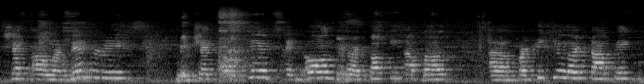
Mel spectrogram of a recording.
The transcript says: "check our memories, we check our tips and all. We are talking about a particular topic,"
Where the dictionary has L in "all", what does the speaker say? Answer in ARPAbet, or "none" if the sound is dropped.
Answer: L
